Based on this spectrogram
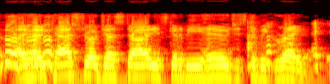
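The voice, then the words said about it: Donald Trump impression. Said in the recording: “I can do an impersonation of Trump ... That was a really good one.”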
